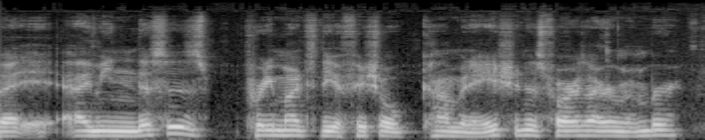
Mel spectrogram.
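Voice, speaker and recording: A man at a fairly quick pace, his intonation fairly even, over noticeable background noise. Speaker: toy reviewer. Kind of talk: tutorial. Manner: halting.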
